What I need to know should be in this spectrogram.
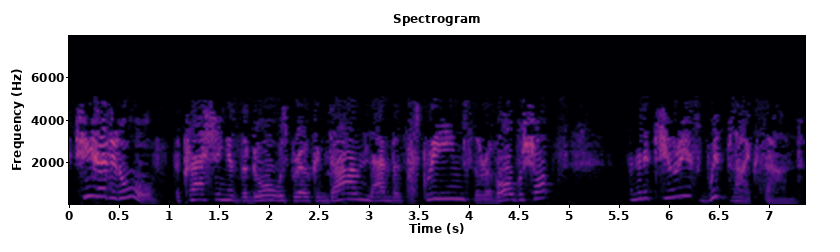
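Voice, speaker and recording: An actress playing a brisk, clever, self-assured secret agent in a radio drama, composed and knowing. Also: female voice, a little high, very animated, husky. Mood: informative. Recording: dull, noisy old radio recording.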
